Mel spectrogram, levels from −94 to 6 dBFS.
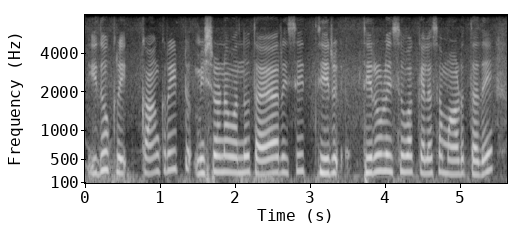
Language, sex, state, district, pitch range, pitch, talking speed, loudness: Kannada, female, Karnataka, Koppal, 255-285 Hz, 265 Hz, 105 wpm, -14 LUFS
